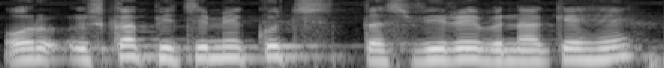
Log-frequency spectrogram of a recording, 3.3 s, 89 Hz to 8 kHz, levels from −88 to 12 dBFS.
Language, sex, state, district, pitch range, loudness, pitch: Hindi, male, Arunachal Pradesh, Lower Dibang Valley, 160-185 Hz, -13 LUFS, 165 Hz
